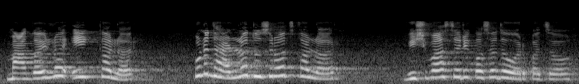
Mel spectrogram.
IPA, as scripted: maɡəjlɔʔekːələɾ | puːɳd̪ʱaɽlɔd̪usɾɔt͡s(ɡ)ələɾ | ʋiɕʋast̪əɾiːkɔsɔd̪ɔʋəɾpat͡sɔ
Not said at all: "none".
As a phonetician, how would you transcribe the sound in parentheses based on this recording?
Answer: k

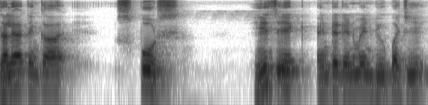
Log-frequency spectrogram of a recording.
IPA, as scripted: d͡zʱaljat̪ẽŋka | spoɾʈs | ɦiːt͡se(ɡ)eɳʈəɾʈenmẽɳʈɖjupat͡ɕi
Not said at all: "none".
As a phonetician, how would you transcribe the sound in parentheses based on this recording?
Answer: k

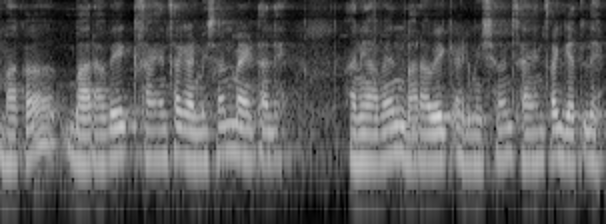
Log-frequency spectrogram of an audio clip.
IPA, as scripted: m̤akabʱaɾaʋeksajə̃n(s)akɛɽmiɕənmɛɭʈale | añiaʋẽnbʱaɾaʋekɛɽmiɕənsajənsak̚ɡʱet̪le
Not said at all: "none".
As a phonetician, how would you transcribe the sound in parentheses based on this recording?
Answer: s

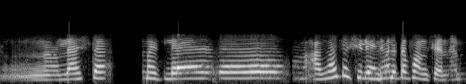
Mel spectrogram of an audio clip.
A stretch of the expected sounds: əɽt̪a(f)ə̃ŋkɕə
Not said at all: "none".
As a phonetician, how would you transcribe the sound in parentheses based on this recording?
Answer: f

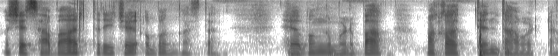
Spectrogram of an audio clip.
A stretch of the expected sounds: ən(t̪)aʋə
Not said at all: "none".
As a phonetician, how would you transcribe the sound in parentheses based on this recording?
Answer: t̪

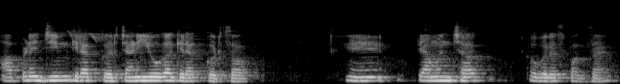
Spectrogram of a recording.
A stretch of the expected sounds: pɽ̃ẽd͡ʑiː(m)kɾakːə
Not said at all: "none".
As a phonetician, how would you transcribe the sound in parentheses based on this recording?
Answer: m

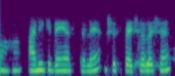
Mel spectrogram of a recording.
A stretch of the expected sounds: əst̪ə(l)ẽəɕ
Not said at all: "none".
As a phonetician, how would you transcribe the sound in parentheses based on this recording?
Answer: l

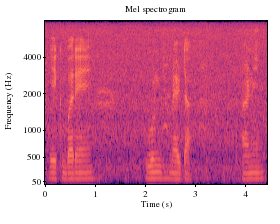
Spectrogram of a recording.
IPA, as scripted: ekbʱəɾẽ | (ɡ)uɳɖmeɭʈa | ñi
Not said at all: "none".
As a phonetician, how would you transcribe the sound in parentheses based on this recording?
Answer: ɡ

